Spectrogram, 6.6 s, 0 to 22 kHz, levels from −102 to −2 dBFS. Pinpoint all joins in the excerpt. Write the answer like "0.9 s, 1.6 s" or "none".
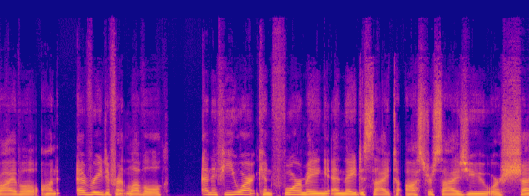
none

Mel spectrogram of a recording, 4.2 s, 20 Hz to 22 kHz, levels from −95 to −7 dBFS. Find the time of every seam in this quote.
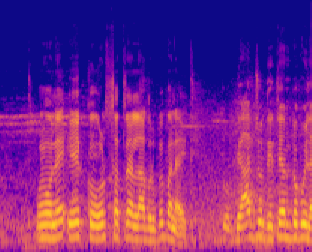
none

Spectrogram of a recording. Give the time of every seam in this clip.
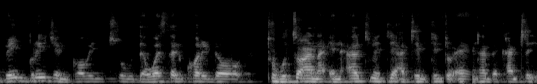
none

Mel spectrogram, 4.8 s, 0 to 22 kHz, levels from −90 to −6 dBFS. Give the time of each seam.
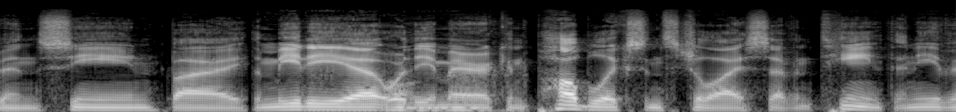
1.1 s

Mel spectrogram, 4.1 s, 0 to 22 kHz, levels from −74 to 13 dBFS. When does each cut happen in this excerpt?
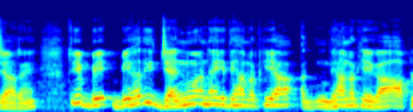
none

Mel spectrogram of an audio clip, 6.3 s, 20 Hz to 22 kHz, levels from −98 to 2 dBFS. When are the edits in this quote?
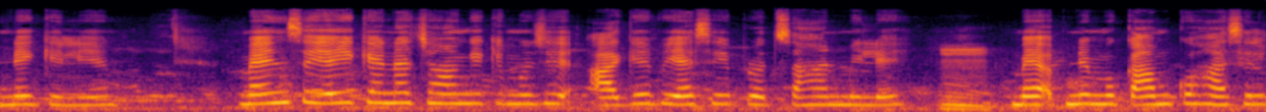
none

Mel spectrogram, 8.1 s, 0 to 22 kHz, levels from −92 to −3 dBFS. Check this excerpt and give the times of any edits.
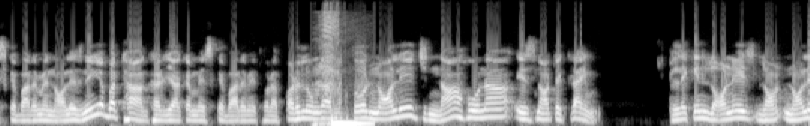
3.4 s

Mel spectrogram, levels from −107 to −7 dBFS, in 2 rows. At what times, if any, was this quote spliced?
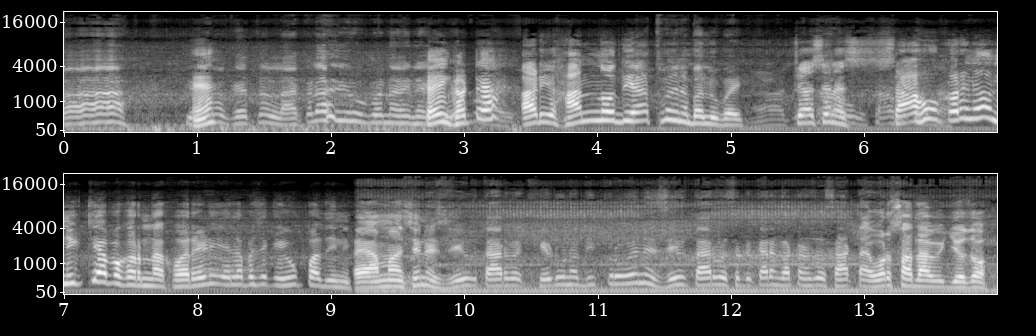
3.3 s, 9.1 s

